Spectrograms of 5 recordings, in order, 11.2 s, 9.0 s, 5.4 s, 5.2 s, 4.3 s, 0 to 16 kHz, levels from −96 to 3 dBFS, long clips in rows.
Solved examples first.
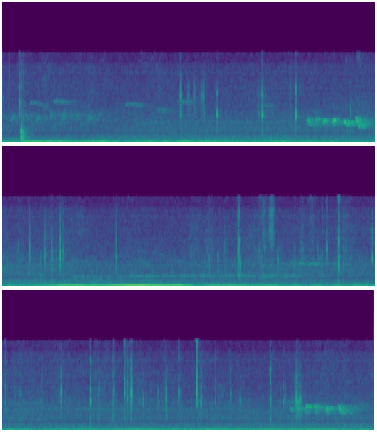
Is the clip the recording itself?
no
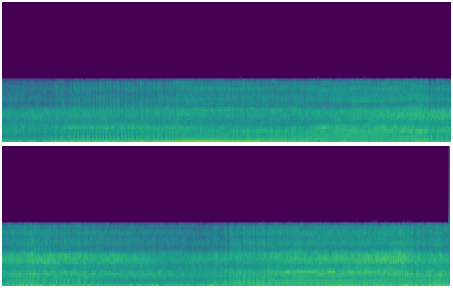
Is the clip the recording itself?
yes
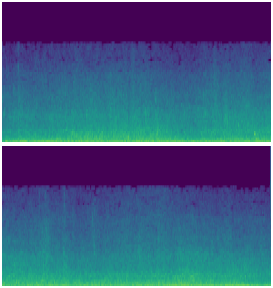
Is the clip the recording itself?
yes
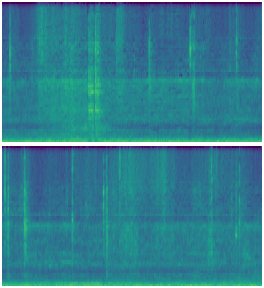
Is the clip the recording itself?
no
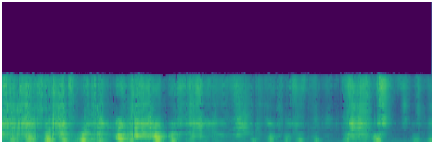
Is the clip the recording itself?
no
